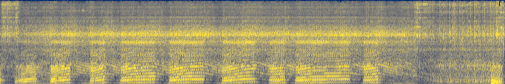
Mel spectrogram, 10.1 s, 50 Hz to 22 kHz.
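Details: Stihl MS192TC chainsaw with bar and chain off: repeated throttle blips about once a second, pitch climbs partway then sags; starts easy but bogs and won't rev.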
